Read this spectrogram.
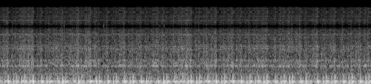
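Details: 2009 Ducati 848 after repairing a disconnected fuel pump hose, idling warm at 212°F after about 12 minutes of running. Steady, lumpy low throb with even pulses and no stumbles or rattles. No leaks; normal warm idle.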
